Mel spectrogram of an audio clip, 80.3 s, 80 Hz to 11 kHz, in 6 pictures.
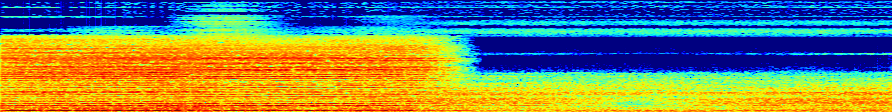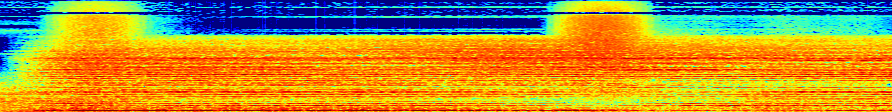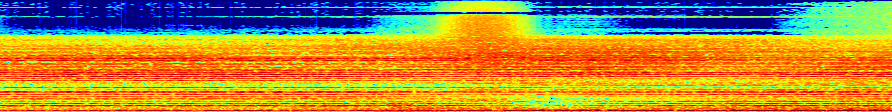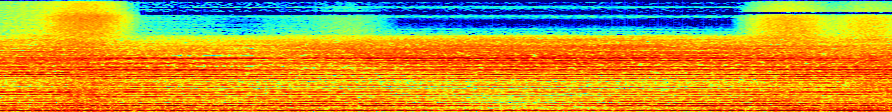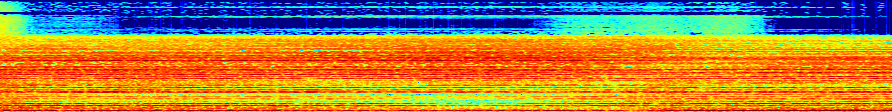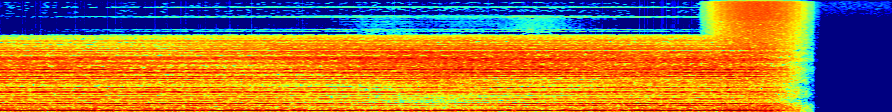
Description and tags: Dark Ambient backgrounding 001
Creepy deep electronic sound to use as a background. A mix of basses and harmonics.
ambient, atmosphere, background, creepy, dark, deep, electronic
